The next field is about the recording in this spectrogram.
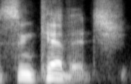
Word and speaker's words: Sienkiewicz: He writes his name phonetically in his Twitter handle. How to pronounce his name. Sienkiewicz. Yeah. – It was James Tynion. – Yeah, because people call him Sienkiewicz for like the longest time. He goes, it's Sienkiewicz.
